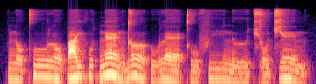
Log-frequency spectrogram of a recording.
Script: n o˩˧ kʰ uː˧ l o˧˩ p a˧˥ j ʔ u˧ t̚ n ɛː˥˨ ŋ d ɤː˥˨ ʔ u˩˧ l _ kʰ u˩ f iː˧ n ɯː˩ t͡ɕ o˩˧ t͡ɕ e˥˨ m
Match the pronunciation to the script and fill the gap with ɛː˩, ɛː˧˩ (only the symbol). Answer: ɛː˧˩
